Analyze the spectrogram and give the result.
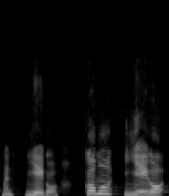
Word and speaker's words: llego: Doppel-L wird wie ein J ausgesprochen, auf jeden Fall im Castellano. Die Südamerikaner machen es manchmal ein bisschen anders. Zum Beispiel die Argentinier sagen Chego. Da wäre Doppel-L ein Sch.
